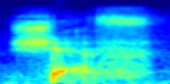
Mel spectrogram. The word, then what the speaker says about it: chef: بس احيانا الصوت بيبقى الشاه بس، ودي استثناءات، زي في الانجليش طباخ، اوكي، او طباخ محترف، ما بنقولش chef، بنقول chef chef.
